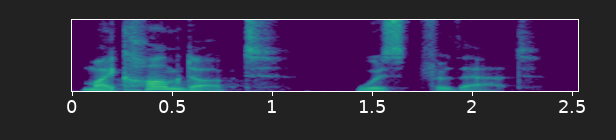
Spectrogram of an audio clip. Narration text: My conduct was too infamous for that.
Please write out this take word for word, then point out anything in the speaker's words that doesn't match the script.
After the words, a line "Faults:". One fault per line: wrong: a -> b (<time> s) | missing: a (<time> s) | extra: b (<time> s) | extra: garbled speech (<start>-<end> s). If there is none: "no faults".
My conduct was for that.
Faults:
missing: too infamous (1.7 s)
